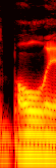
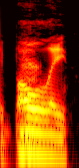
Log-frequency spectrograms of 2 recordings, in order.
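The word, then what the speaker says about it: Boehly: I think it's Bowley. I think that's how you pronounce it, not Bailey. Bowley.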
